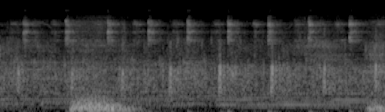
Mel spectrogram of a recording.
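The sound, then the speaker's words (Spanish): Faint applause from a church audience during a worship service, a quiet patter with a few sharper claps standing out and a brief low rumble near the start. “Dale un aplauso y dale gloria”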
